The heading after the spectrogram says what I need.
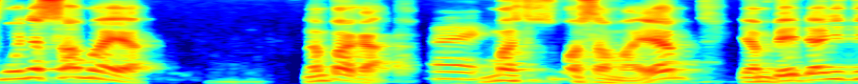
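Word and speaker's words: ます: Mas ini walaupun ejaannya MASU, jangan dibunyikan masuk mas aja ya.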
